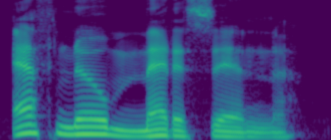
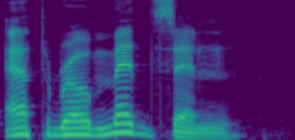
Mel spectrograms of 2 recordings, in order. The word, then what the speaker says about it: ethnomedicine: The next word is ethnomedicine. One word. The Brits like to say, they like to cut out a whole syllable. They like to say ethromedicine. Ethromedicine.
